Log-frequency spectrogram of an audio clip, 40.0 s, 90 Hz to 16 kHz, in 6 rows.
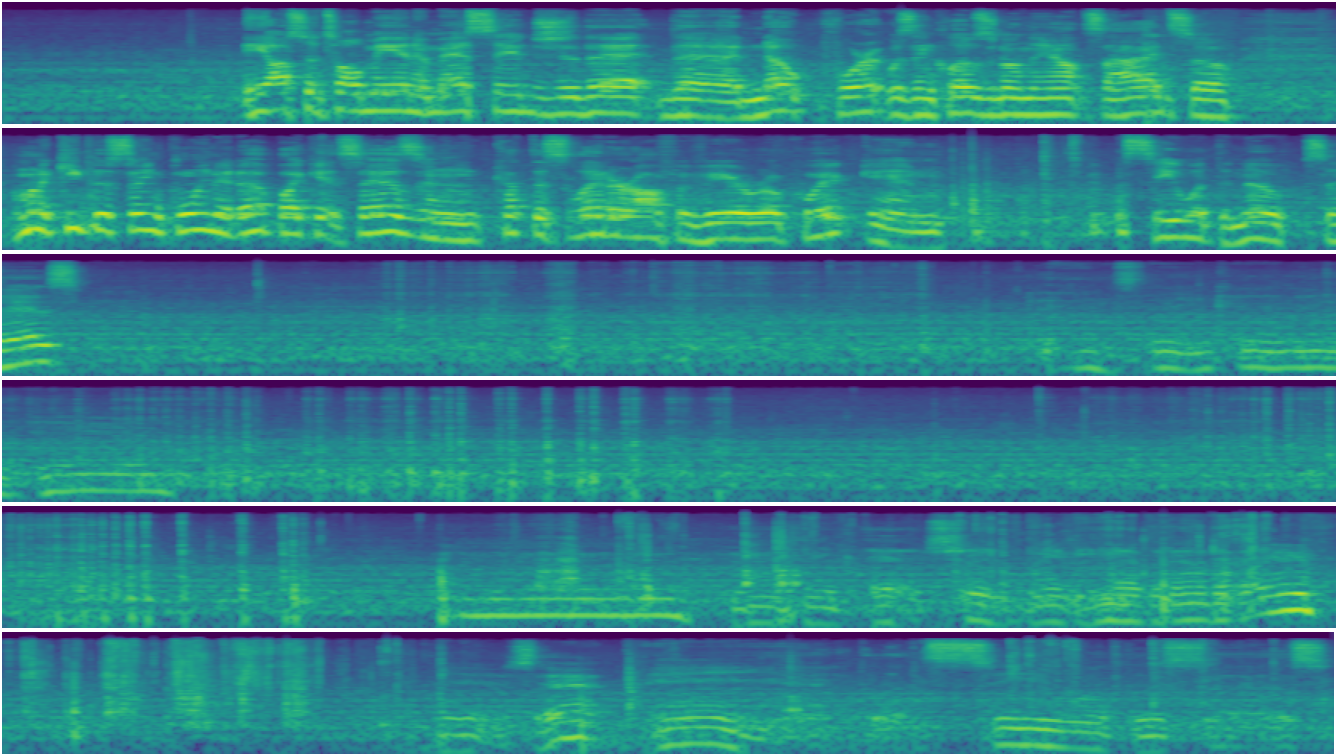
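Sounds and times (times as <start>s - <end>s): knife cutting tape and cardboard: 20.2s - 23.7s, 25.5s - 28.3s.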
